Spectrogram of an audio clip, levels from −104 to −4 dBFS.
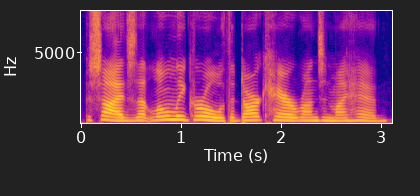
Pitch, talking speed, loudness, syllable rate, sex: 220 Hz, 230 wpm, -16 LUFS, 5.3 syllables/s, female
